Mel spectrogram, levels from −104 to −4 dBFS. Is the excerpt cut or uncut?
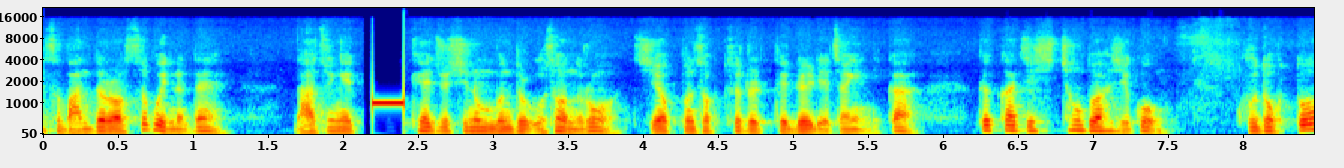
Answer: uncut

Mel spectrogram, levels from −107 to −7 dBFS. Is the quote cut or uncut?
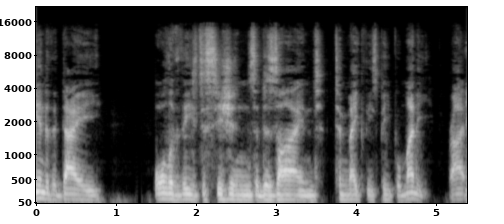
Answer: uncut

